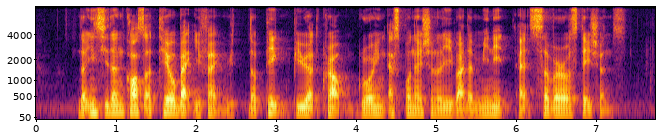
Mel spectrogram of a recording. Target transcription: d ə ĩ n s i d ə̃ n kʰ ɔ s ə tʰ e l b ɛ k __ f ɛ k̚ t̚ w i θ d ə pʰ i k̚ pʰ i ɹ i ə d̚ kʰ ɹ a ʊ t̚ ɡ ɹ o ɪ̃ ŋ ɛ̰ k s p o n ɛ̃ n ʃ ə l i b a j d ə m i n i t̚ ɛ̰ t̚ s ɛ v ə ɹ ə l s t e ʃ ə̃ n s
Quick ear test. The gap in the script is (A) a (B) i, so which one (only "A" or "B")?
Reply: B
